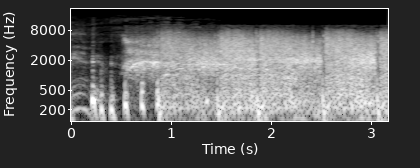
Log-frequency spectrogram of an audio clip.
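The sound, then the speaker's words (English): Gunshots in a trailer for a 1981 horror film: a few sharp bangs in rapid succession, followed by a sustained, loud roaring wash of noise. “God damn it. I shot him 6 times. I shot him in the heart.”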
